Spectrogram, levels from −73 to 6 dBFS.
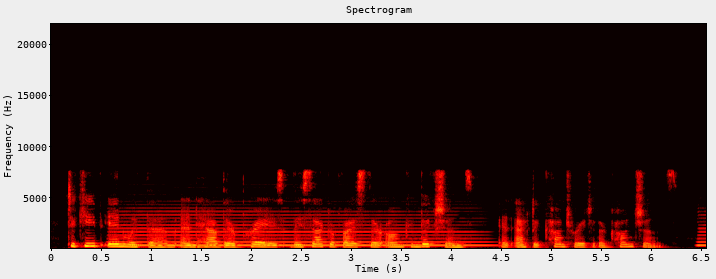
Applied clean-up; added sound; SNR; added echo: none; Wind instrument, woodwind instrument; 7 dB; none.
